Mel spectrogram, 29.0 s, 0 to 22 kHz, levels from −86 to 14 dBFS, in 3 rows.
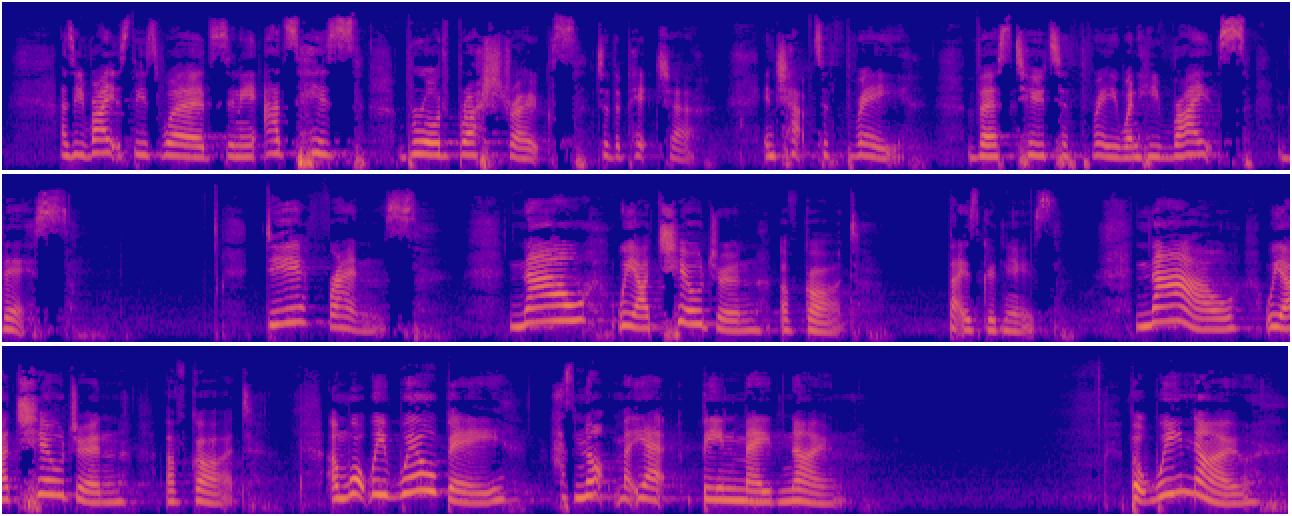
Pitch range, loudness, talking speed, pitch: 225-295 Hz, -28 LUFS, 120 wpm, 255 Hz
